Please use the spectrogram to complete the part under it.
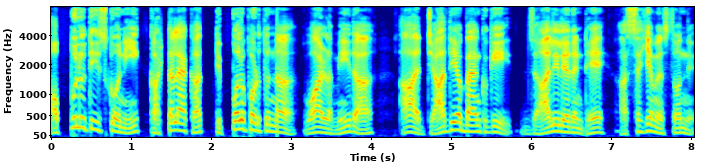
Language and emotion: Telugu, disgusted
